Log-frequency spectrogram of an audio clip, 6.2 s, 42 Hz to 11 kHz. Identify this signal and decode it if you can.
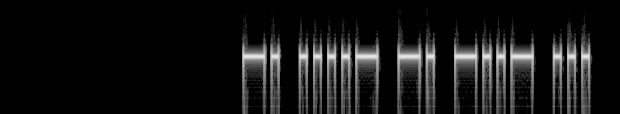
Morse code, heard as a keyed tone, about 17 wpm, 700 Hz. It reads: N4NXS
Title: USA Call Signs - 5 Characters - Repeated 2x - 17wpm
